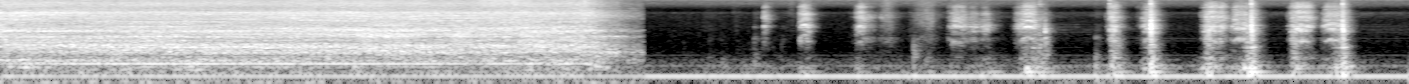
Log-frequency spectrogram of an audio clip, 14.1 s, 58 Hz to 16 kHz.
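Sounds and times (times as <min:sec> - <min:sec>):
low electrical hum: 0:06.4 - 0:12.1, 0:13.6 - 0:14.0.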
